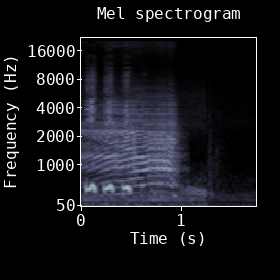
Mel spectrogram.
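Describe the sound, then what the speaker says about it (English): A cow moos three times in quick succession and then holds one longer low bellow, close and clear, in a farmyard in The Witcher video game. "Look here, our champion cow. She gives 10 quarts of milk daily."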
